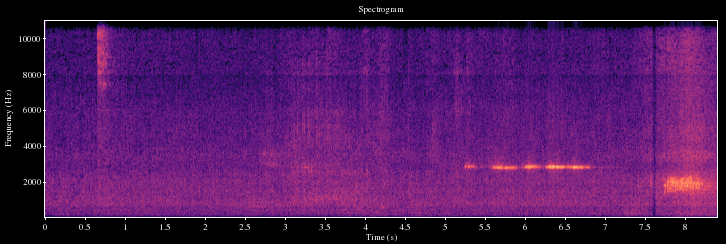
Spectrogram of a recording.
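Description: Steady background hiss of room noise picked up by an open microphone on a video call. A faint high steady tone comes and goes in short pieces for about a second and a half past the middle, and a brief louder sound follows near the end.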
